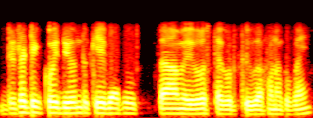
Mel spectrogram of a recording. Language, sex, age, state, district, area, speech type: Odia, male, 18-30, Odisha, Nabarangpur, urban, conversation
